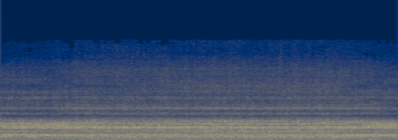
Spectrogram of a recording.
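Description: An electric fan whirs with a steady drone.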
